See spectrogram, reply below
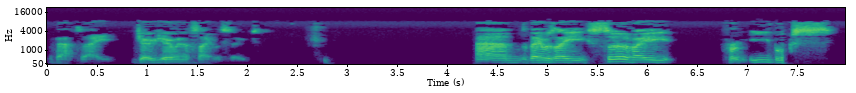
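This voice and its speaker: Podcast host with a tinny, lo-fi voice. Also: male voice, medium pitch, takes it slowly, pauses often. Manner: chatty, rambling while clicking through links. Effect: tinny, lo-fi wrong-microphone sound. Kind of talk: casual chat reading news. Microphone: online call. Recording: tinny lo-fi online call mic.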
